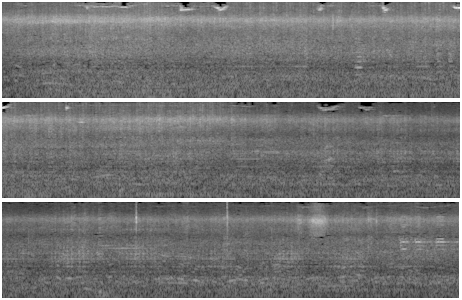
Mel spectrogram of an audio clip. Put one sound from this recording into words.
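A crowd of people chatters outdoors along a busy street.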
